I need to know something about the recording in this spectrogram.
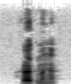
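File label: "рӧдмыны", Komi, male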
